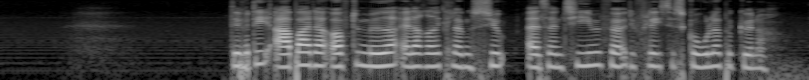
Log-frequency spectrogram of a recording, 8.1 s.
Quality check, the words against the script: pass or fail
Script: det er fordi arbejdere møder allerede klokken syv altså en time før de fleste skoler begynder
fail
